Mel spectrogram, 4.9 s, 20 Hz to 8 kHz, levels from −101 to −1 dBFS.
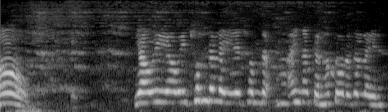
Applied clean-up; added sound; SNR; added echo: classical method WPE with log-MMSE.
